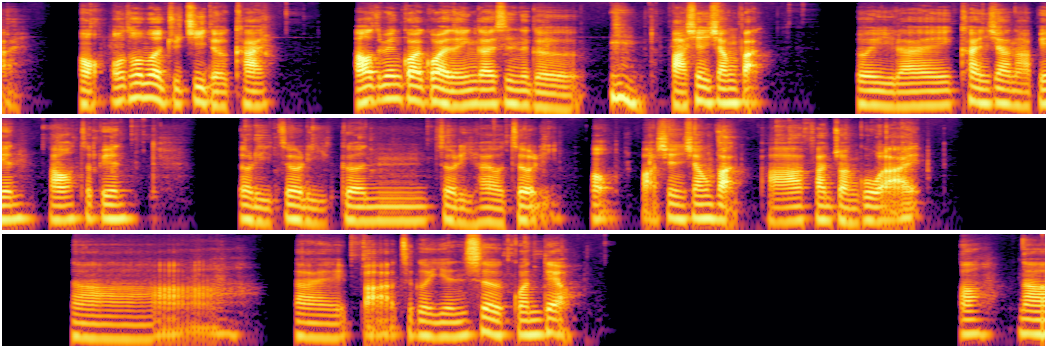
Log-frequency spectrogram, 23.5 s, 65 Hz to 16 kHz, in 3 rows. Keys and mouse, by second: 0.6 click, 2.1 middle click, 3.4 shift+middle click, 5.9-7.8 drag, 8.1 middle click, 8.5 3, 10.1 middle click, 11.6 shift+click, 13.0 alt+n, 18.3-19.8 drag, 20.1 middle click, 21.6 click, 21.9 1, 22.4 click, 22.8-23.4 middle drag.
